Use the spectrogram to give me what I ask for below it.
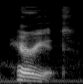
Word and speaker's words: Herriott: How do you pronounce your last name? Herriott. Thank you. As in the famous author.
